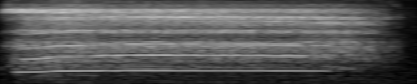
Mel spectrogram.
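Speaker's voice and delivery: long, loud, very high scream; acted scream. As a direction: scream at the top of the range and hold it. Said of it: "continues to scream".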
